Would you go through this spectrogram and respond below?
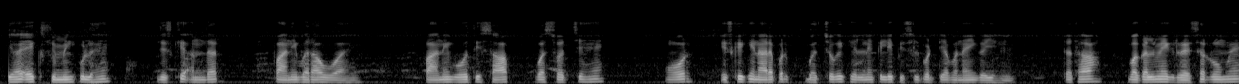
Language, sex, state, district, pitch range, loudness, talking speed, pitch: Hindi, male, Rajasthan, Churu, 110-120 Hz, -27 LUFS, 190 wpm, 115 Hz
